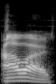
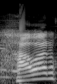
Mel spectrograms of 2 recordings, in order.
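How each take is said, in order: First: The word begins directly with a vowel sound. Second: The word begins with an audible h sound. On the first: The speaker calls it right. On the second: The speaker calls it wrong.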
